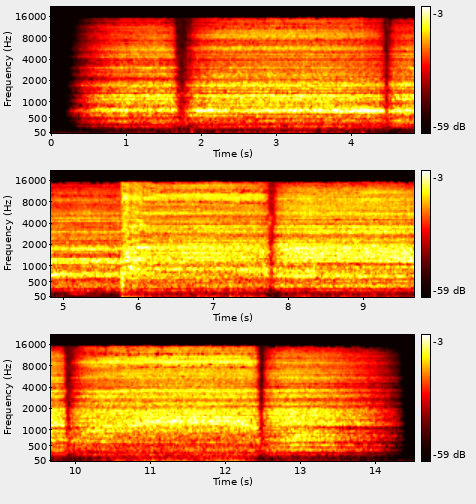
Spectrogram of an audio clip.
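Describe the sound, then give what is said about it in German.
A puff adder in Africa gives its deep hissing final warning while puffed up: long, rough, rasping hisses in several sustained bursts separated by brief pauses, steady and fairly loud, with no voices. “Gleichzeitig gibt sie ein tiefes, zischendes Geräusch von sich. Das ist ihre letzte Warnung. Also, wenn Sie folgendes Geräusch in Afrika hören, dann ist Vorsicht geboten.”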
